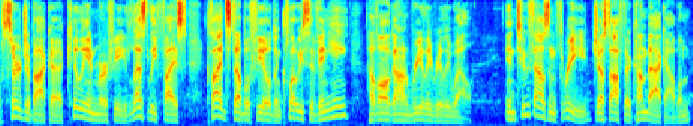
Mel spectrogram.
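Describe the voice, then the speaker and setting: A man's voice: on the low side, fairly bright tone. A man in his forties hosting a podcast, telling a scripted story with dry, self-deprecating humor. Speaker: podcast host. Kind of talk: scripted monologue intro.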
